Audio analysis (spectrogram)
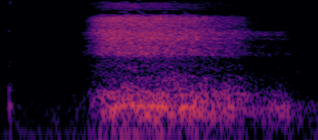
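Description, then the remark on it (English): A single long, deep inhale drawn through the nose, a soft airy hiss that swells for about a second and then tapers off, fairly quiet, with no one speaking. “Breathing in even deeper.”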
